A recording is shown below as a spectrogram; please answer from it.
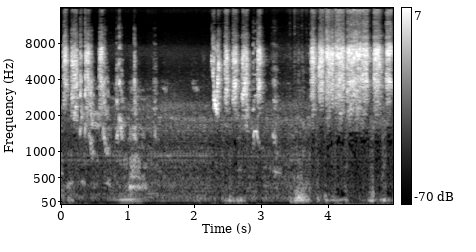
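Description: Budgerigars chirp and chatter in rapid, scratchy bursts of high twittering, pausing briefly before a dense run of warbling resumes.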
